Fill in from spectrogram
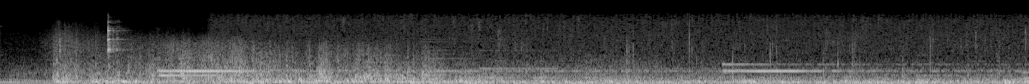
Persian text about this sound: اگه میشه بشینیم تو حیاط. تو این بارون؟ بله. بله.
